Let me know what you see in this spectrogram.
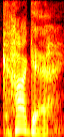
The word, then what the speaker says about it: Kage: Kage, which, by the way, is Japanese for shadow. – Ooh. – And the Legend of Kage. Yeah, we were mispronouncing it last episode, but yeah.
